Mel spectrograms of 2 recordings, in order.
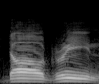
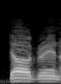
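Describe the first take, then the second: First: The second syllable has a long 'ee' vowel. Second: The second syllable has a short 'e' vowel. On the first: The speaker calls it wrong. "they mispronounce it down there. Dahlgreen, they say" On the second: The speaker calls it right. "They pronounce it right at Annapolis"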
